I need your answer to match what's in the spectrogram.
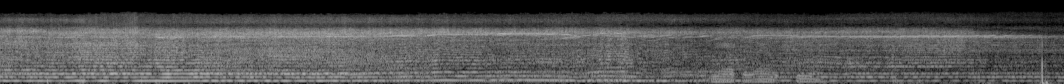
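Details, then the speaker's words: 3DR Solo drone in flight after upgrading from the OEM motors to Emax MT2216 810 KV motors, which have lower amp draw: a steady, smooth, high-pitched hum holding even with only slight pitch shifts, much quieter and smoother; normal motor hum in flight. "so it must be a glitch in the software definitely much quieter much more smoother"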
